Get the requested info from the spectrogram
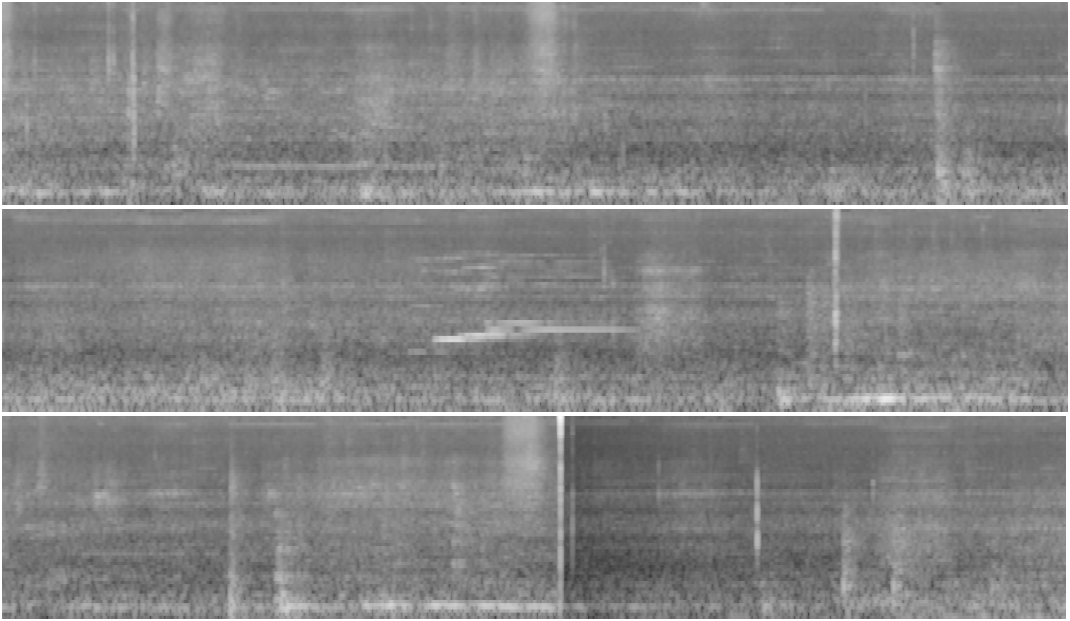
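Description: Lift car travelling down: a steady low hum and rumble of the ride heard inside the cab, with a short run of rising tones around the middle. The ride noise drops off suddenly near the end as the car stops at the lowest floor.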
